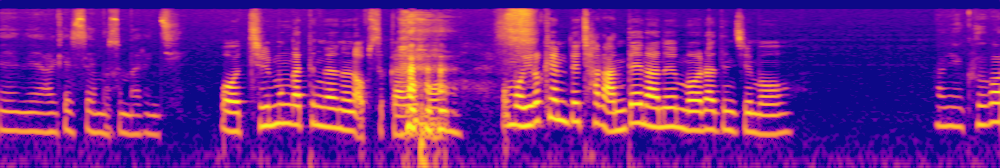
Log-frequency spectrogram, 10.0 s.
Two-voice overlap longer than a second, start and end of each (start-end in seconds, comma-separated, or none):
none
